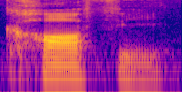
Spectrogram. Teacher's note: standard American and Canadian English would be Coffee the O has an ah sound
